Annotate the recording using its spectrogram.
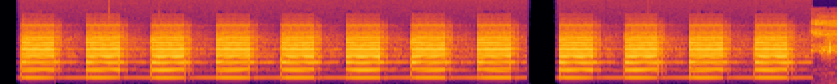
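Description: An electronic alarm buzzer sounding in a steady repeating pattern of harsh buzzing blasts, about one and a half a second, about a dozen in all, with a short break a little after five seconds in.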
